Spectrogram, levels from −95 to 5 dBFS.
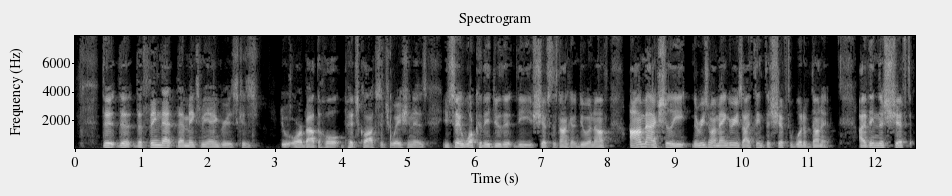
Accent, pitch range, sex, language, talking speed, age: American, 105-125 Hz, male, English, 255 wpm, 30-49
